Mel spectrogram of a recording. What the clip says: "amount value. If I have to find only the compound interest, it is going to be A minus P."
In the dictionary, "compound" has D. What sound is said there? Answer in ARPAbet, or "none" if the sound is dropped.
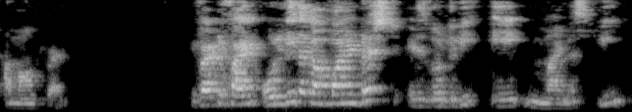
none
